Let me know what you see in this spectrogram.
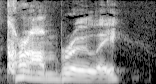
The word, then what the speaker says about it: crème brûlée: Weekly segment on funny ways to mispronounce creme brulee. – Mm-hmm. – Uh-huh. Spoiler alert: it's creme brulee.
